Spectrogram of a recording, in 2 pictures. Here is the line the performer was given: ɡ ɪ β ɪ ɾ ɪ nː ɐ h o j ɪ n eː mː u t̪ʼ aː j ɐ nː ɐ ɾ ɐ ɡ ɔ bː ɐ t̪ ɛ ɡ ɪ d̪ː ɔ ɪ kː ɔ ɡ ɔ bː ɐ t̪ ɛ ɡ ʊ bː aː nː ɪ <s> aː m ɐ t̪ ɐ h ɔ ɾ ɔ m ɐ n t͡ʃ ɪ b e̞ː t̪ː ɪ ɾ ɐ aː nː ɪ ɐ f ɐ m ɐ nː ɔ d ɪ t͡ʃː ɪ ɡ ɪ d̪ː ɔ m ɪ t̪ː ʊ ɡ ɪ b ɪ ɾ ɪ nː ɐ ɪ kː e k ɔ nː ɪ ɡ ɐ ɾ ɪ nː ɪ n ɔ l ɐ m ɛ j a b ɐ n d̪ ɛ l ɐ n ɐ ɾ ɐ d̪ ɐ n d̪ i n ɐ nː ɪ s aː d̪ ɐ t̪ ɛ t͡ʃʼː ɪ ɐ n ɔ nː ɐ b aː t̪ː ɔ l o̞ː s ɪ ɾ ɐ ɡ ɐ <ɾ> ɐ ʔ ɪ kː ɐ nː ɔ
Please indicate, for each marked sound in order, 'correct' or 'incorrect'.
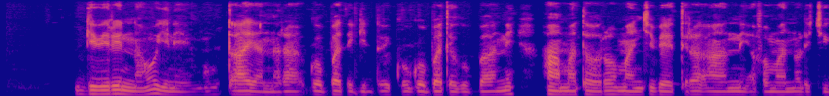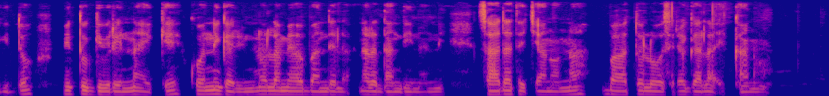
incorrect: h, incorrect: l

